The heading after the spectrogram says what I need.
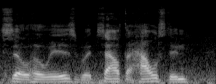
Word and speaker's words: Houston: I mean, people in New York know what Soho is, but south of Houston, it's not Houston Street, it's Houston.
